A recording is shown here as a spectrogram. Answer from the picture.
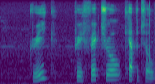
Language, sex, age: English, male, 21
